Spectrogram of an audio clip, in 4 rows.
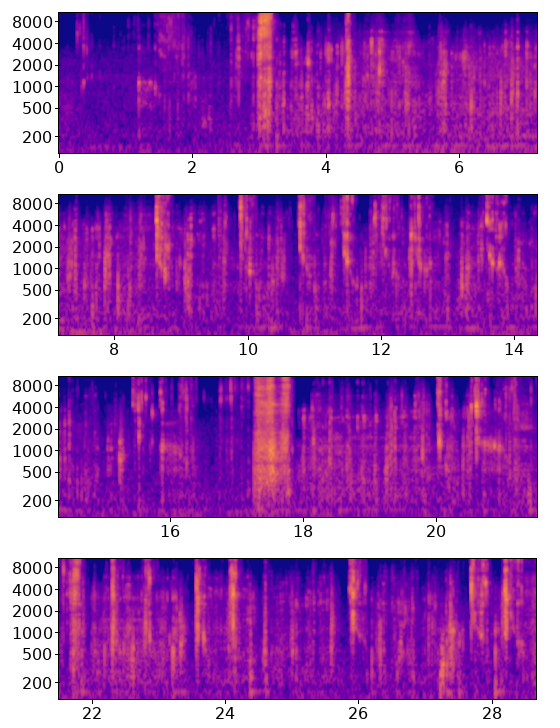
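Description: Close-miked chewing of a slice of black sugar bubble tea pizza topped with tapioca pearls and cheese: steady crunching and chewing with many short sharp clicks. The two loudest bites come about 3 and 17 seconds in.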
